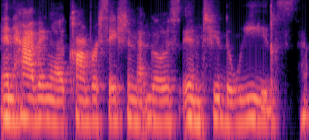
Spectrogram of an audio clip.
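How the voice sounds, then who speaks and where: Against a quiet background, a woman speaks at a moderate pace in a normal speaking voice. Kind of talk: webinar presentation.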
